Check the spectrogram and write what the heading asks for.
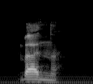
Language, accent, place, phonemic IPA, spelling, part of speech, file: French, France, Lyon, /ban/, banne, noun, LL-Q150 (fra)-banne.wav
- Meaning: 1. tipcart 2. cart used to transport coal 3. wicker basket commonly made of willow branches 4. tarpaulin (sheet of material, often cloth, used as a cover or blanket)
